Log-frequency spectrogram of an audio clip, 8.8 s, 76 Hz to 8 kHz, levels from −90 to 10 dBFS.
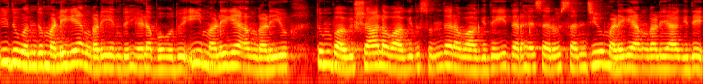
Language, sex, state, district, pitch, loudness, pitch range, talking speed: Kannada, female, Karnataka, Belgaum, 185 Hz, -15 LUFS, 175-210 Hz, 125 wpm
